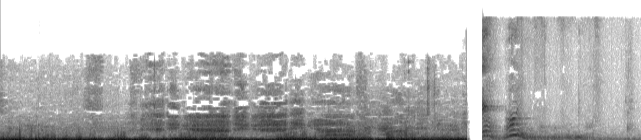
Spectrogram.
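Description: A pug making whining, bark-like calls over a loud low rumble. After a sudden cut near the end, one short, quieter whine from a puppy.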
